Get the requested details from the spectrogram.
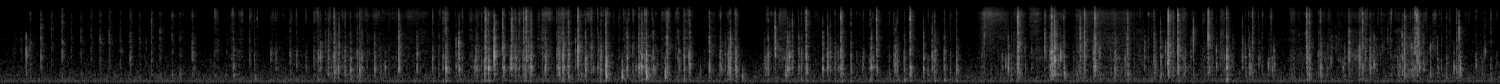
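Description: Fingertips and nails drum-tap and scratch the folded paper top of a filled white paper bag of guinea pig food lying flat on a lap. Rapid, dense, crisp taps and crinkly scratching play over a faint steady low hum, with each tap bright, dry and quickly cut off. The tapping swells and eases in short bursts throughout.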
